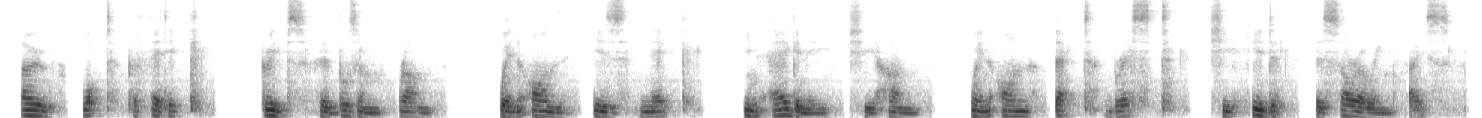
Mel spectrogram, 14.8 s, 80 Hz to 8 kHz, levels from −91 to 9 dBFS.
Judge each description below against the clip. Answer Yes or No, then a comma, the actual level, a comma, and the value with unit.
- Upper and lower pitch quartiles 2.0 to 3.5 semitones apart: Yes, average, 3.1 semitones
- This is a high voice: No, low, 125 Hz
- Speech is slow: Yes, slow, 100 wpm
